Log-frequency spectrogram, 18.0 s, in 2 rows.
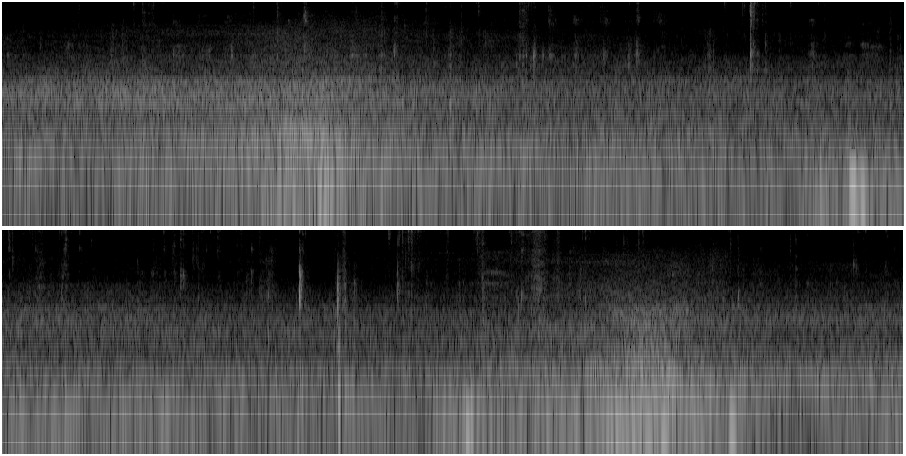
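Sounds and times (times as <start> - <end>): person chewing: 0.0 - 18.0
dull low thump: 8.4 - 8.8.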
